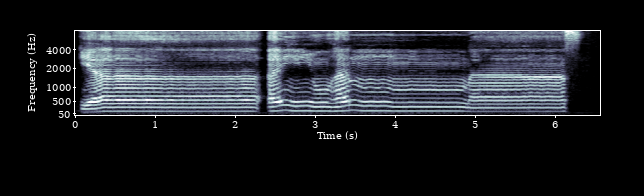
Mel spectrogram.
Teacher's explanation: Warna biru pada bacaan lafadz ya ayyuha adalah mat jaiz munfasil. Cara membacanya adalah dipanjangkan selama 5 ketuk.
